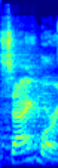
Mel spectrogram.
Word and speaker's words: Sagamore: over here at Sagamore is that how you pronounce it Sagamore yeah I got it right we are at Sagamore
